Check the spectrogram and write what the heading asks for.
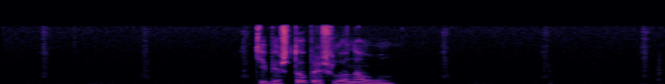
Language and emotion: Russian, neutral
